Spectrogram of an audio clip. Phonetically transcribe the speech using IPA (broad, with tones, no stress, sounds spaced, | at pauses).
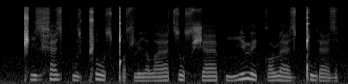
ǁ i˧ z x æ˥ z k u˩ z ǁ oː˥˩ s ǃ ɒ˩ s ɭ iː˩ lˠ æː˧ t͡s o˥˩ s ʃ æː˧ p iː˩˥ ɭ e˩ k ɒ˩˥ ɭ æː˩ z ǃ u˥˩ ɾ æː˥˩ z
